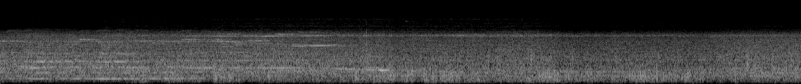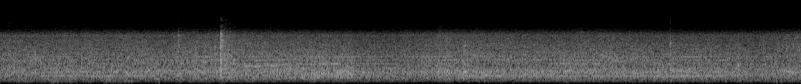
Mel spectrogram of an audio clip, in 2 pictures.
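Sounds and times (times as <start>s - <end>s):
faint squeals: 0.0s - 5.5s
train rumbling hiss: 0.0s - 16.0s.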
